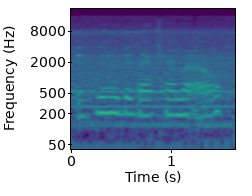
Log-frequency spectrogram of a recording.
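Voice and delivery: voicing the dog. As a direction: give the dog a low grumbling voice. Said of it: "He's like".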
